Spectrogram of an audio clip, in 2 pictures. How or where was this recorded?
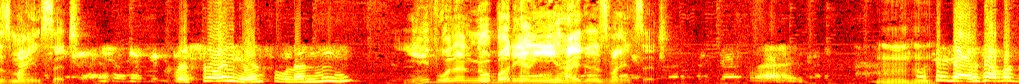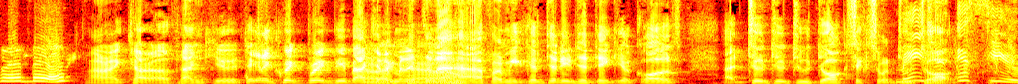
phone line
